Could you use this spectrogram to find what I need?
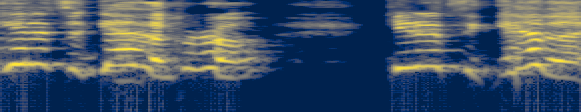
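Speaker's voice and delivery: laughing while talking. Telling themself to get it together: laughing while talking. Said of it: "cracking up like this".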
